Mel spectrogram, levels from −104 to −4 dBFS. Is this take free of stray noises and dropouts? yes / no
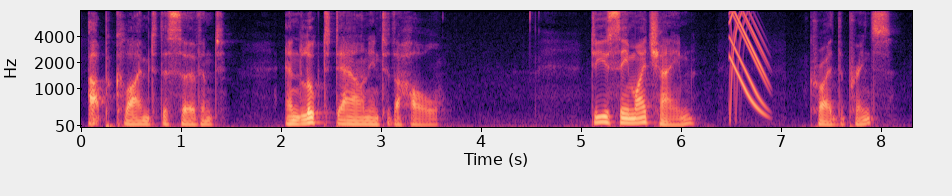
no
